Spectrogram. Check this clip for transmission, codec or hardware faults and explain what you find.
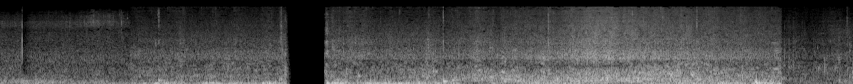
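One transmission fault appears. From 2.85 to 3.26 s there is a call audio freeze: the last sound smears briefly, then about 0.34 s of silence follows, and the audio resumes exactly where it stopped. The likely cause is delayed packets emptying the jitter buffer. Unlike a dropout, nothing is lost; roughly 0.39 s of delay is inserted.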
